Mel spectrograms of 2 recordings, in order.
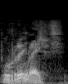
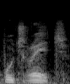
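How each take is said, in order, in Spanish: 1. El nombre empieza con la sílaba reducida 'por'. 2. El nombre empieza con la sílaba completa 'puig'. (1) "la gent de Puig-reig no diu Puig-reig, diu Porreig" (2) "si havia de parlar de Puig-reig, deia Puig-reig"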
